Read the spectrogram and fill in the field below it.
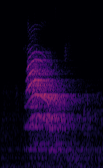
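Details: Domestic cat appealing for something indoors; a single clear, drawn-out meow about three-quarters of a second long, starting bright and slightly falling, then a soft echo trailing away.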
